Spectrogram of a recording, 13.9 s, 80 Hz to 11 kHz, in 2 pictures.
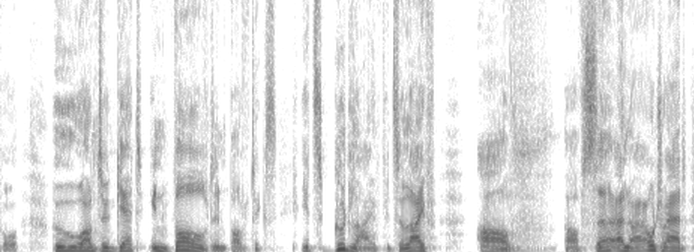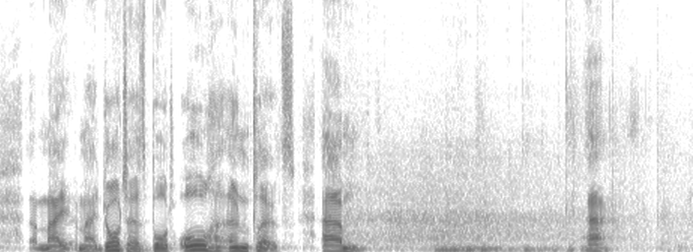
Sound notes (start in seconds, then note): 10.4 laughter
